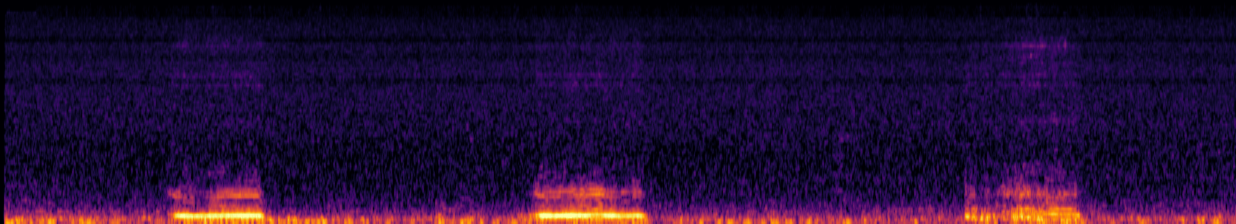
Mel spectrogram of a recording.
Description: Hilarious video of my Frenchie Arlo sleeping, snoring, and waking up startled.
